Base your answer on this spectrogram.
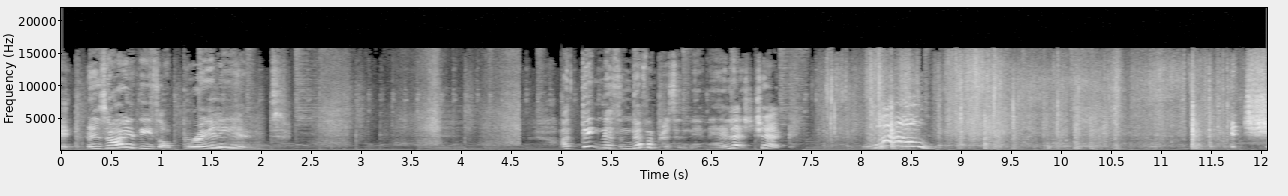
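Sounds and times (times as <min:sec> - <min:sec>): hands rummaging in cardboard box: 0:07.6 - 0:11.9.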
